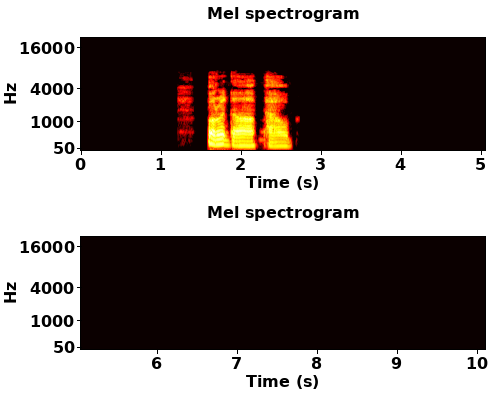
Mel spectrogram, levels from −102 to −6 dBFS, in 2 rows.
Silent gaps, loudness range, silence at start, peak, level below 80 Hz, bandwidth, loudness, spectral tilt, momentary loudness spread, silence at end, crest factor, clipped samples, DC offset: none; 12 LU; 1.6 s; 0 dBFS; -68 dBFS; 7 kHz; -18 LUFS; -7 dB/octave; 15 LU; 7.5 s; 26 dB; under 0.1%; under 0.1%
